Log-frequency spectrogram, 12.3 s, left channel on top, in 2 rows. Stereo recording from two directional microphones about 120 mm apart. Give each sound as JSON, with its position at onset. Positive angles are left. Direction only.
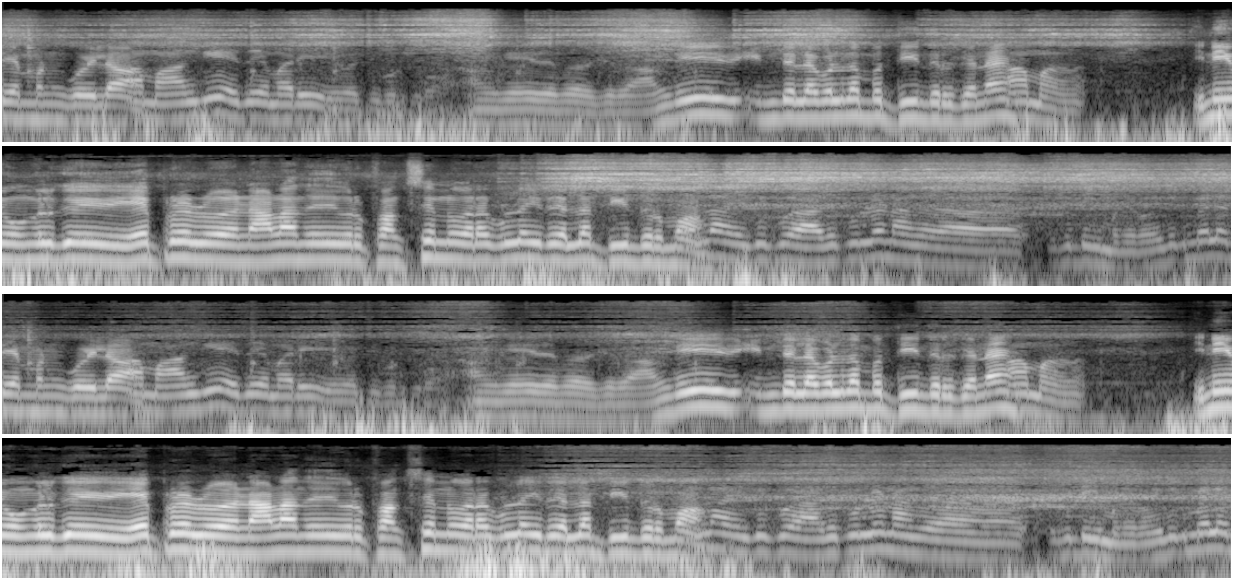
{"t": 0.0, "sound": "speech", "side_deg": 20}
{"t": 3.3, "sound": "speech", "side_deg": 30}
{"t": 6.0, "sound": "speech", "side_deg": 35}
